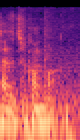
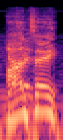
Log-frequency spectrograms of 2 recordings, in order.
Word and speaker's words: Antetokounmpo: Whatever you gotta just say, you know, it's Giannis Antetokounmpo. – Antetokounmpo. – Antetokounmpo. – Boom. – Ante. So it's like an ant. Ante. – Antetokounmpo. – Tokounmpo.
